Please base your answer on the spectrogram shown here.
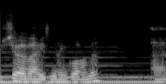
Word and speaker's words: Gervase Mangwana: So I'm Gervase Mangwana.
